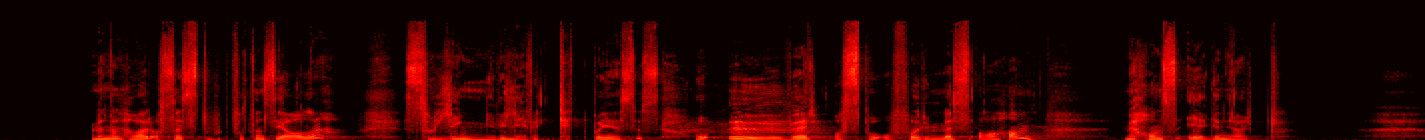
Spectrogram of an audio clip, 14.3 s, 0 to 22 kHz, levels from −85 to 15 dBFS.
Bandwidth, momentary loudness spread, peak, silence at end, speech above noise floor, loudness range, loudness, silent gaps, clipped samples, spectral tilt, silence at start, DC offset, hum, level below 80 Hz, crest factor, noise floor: 19 kHz; 16 LU; -22 dBFS; 0.05 s; 38 dB; 5 LU; -41 LUFS; none; under 0.1%; -3 dB/octave; 0.9 s; under 0.1%; none; -88 dBFS; 20 dB; -79 dBFS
